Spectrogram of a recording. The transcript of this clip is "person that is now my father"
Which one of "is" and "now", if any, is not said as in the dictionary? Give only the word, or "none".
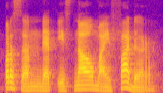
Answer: is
